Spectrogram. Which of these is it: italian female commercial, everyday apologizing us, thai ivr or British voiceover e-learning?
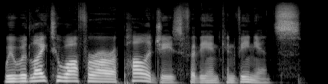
everyday apologizing us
